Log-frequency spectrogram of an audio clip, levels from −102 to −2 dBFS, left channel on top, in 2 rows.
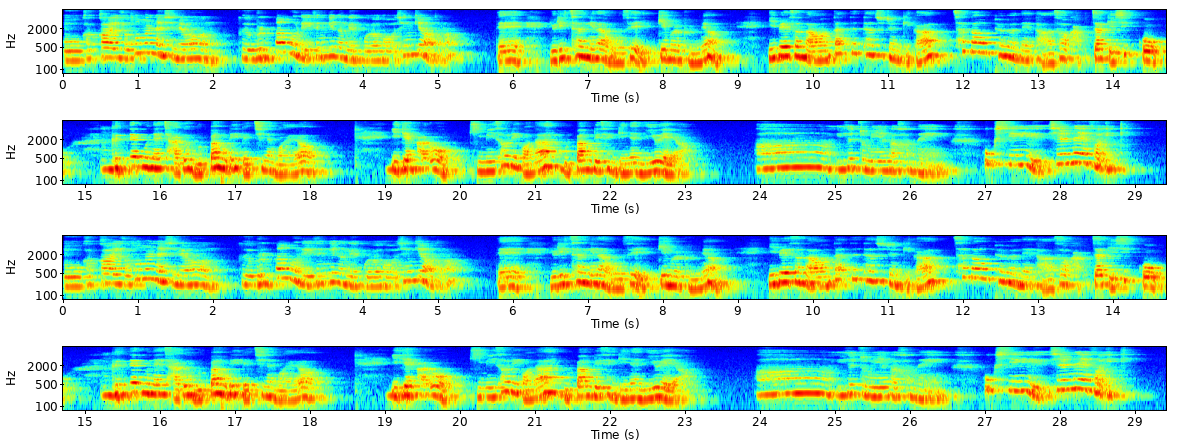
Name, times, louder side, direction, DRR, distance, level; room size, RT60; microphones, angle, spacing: voice 1, 0.0-2.0 2.4-5.2 15.2-15.5 19.0-19.8 23.9-28.8, equal, 85° left, -2 dB, 2.7 m, -22 dB
voice 2, 5.8-8.8 9.4-14.6 15.4-18.1 18.6-19.8 20.1-23.1, left 1 dB, 30° left, 0 dB, 0.9 m, -20 dB
11.5 x 4.9 x 3.6 m, 0.67 s
head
